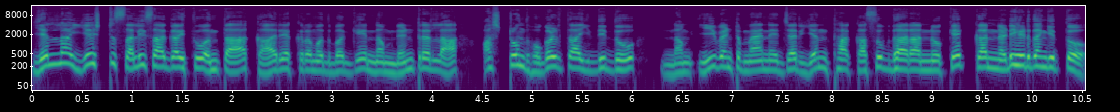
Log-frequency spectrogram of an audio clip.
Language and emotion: Kannada, happy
